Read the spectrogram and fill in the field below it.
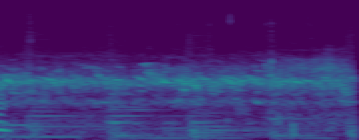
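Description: Broiler chicks at about sixteen days old on a poultry farm, a close flock giving continuous soft clucking and peeping calls over a steady background hum.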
